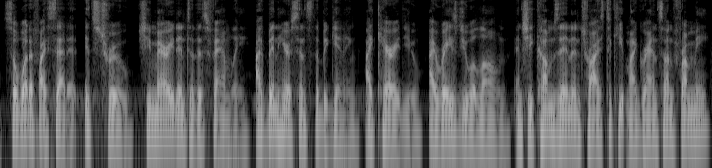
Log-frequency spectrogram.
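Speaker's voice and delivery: ordinary delivery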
